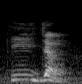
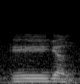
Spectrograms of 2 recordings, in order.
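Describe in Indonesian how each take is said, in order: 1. Kata kijang diucapkan dengan jelas dengan mulut terbuka. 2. Kata kijang digumamkan dengan mulut hampir tertutup. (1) "kalau kita buka mulutnya" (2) "kalau kita nggak buka mulutnya nggak bakal jelas"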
